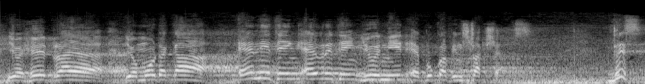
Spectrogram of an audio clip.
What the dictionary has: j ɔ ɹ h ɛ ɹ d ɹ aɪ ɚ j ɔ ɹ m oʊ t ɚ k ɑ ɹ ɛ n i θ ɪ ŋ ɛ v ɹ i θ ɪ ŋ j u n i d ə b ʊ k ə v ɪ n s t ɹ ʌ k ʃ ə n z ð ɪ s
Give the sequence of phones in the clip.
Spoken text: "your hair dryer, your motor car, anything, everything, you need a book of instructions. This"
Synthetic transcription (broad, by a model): j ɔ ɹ h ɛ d ɹ aɪ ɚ j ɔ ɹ m oʊ t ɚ k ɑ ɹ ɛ n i t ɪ ŋ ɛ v ɹ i t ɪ ŋ j u n i d ə b ʊ k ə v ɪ n s t ɹ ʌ k ʃ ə n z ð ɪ s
